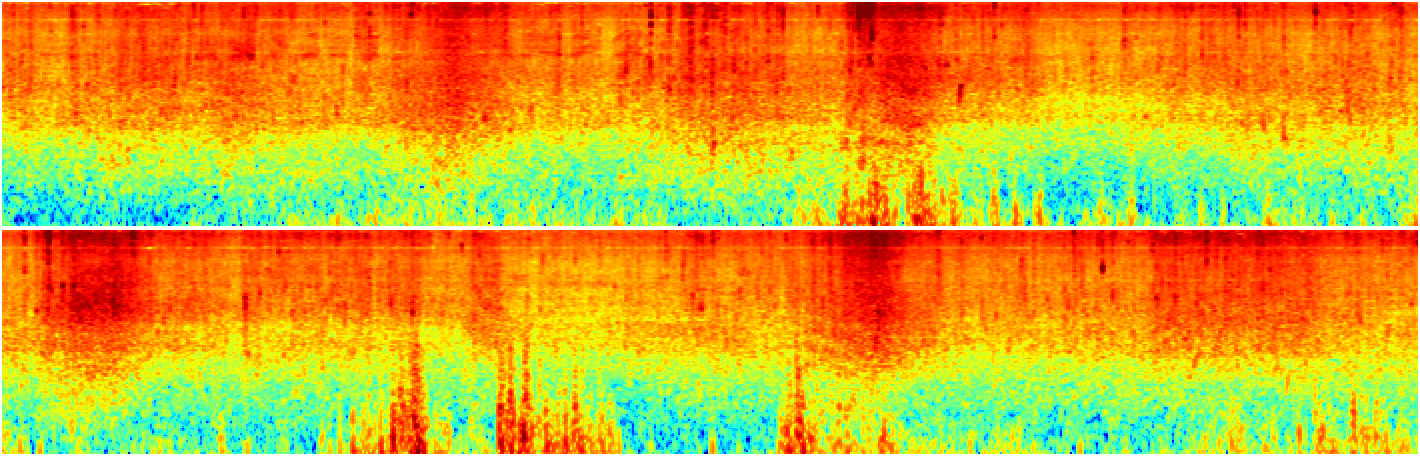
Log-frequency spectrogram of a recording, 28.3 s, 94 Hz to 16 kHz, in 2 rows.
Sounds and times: Sea against shore 0:00.0 - 0:28.3

